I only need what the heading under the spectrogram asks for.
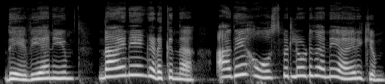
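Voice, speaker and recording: A woman's voice: sits high, very animated, brisk. A woman casually retelling a TV serial's episode, voicing the characters' lines as she goes. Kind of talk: casual storytelling narration.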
